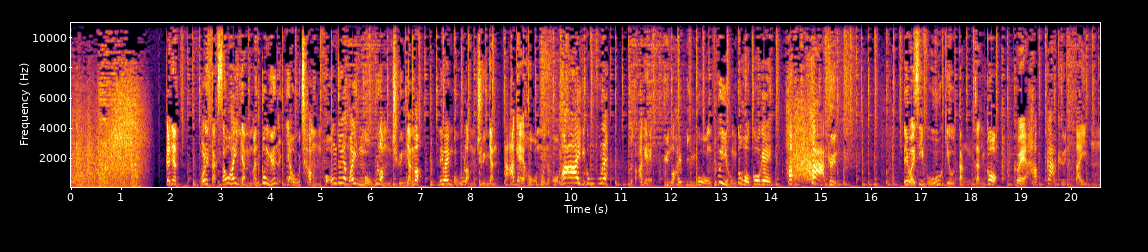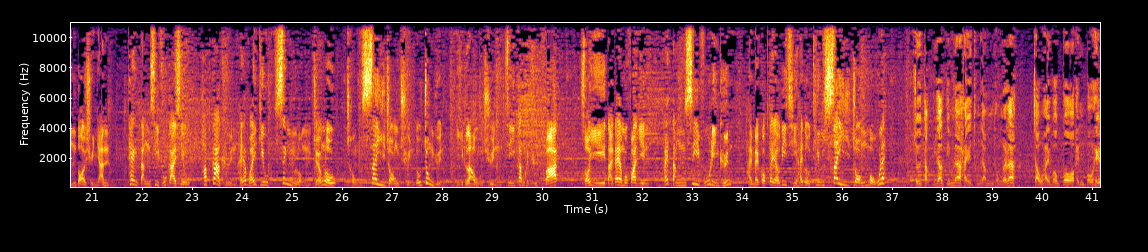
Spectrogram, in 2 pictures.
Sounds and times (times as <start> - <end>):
Music: 0.0 - 41.1
Speech: 1.9 - 15.4, 16.6 - 41.1.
